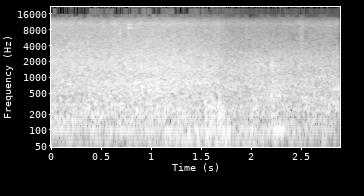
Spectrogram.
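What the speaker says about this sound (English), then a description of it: "I hope you guys are able to hear me because it's very, very windy out" Strong, steady wind roars across the microphone on a cruise ship deck with a broad rushing noise, a hint of surging water beneath, no voices.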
